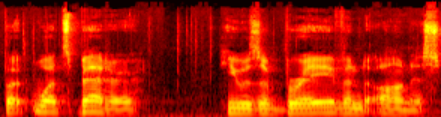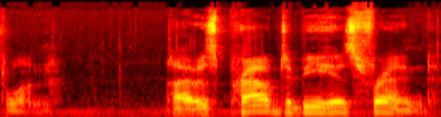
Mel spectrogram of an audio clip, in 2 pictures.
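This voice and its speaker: A man playing a formal, gruff old gentleman. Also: mid-range voice, expressive, measured pace. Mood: gruff, kindly. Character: gruff but kindly old gentleman grandfather. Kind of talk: audio play acting.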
